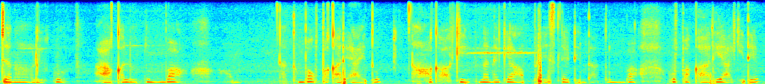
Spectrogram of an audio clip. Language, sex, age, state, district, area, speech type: Kannada, female, 18-30, Karnataka, Davanagere, rural, spontaneous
